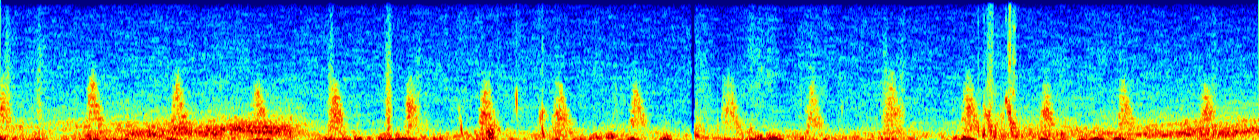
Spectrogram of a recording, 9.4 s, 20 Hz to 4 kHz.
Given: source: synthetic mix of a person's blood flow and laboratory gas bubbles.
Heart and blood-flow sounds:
Doppler ultrasound of blood flow; subclavian vein
3.42-3.50 s: bubbles
3.71-3.76 s: bubbles
3.83-3.91 s: bubbles
4.03-4.22 s: bubbles
7.30-7.66 s: bubbles
From the record:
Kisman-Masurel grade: 211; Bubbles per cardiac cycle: several, 3 to 8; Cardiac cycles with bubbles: 1 to 10%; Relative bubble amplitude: barely perceptible (0.100 to 0.250); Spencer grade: 1 (occasional bubble signal discernible with the cardiac motion signal, with majority of cardiac periods free of bubbles); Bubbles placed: anywhere in the cardiac cycle

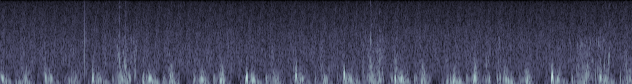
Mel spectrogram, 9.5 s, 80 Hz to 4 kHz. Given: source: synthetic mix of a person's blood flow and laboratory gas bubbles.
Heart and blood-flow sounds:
Doppler ultrasound of blood flow; precordium
1.74-2.08 s: bubbles
5.42-5.78 s: bubbles
5.83-6.09 s: bubbles
7.04-7.13 s: bubbles
7.24-7.37 s: bubbles
7.41-7.60 s: bubbles
8.57-9.17 s: bubbles
From the record:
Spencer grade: 2 (many but less than half of the cardiac periods contain bubble signals, singularly or in groups); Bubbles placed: anywhere in the cardiac cycle

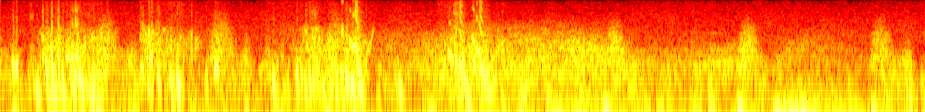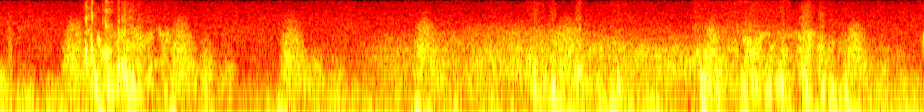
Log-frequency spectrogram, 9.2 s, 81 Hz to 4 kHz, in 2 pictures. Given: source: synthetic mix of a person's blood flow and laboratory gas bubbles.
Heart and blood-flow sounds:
Doppler ultrasound of blood flow; subclavian vein
0.02-0.58 s: bubbles
0.70-1.13 s: bubbles
1.32-1.88 s: bubbles
1.96-2.06 s: bubbles
2.17-2.55 s: bubbles
5.01-5.53 s: bubbles
7.24-7.43 s: bubbles
7.49-7.56 s: bubbles
7.67-7.76 s: bubbles
8.08-8.82 s: bubbles
9.21-9.25 s: bubbles
From the record:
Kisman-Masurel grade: 233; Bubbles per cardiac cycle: several, 3 to 8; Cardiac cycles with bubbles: 50 to 99%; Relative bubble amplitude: loud (0.450 to 0.775); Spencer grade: 3 (all of the cardiac periods contain showers or single bubble signals, but not dominating or overriding the cardiac motion signals); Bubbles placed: anywhere in the cardiac cycle

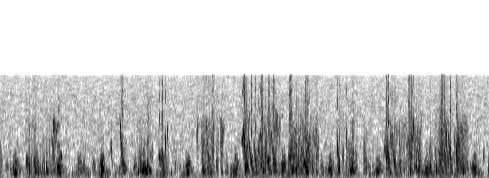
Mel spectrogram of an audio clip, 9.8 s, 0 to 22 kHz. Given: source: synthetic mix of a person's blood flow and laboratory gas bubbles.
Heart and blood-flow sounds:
Doppler ultrasound of blood flow; precordium
0.00-0.05 s: bubbles
0.49-1.24 s: bubbles
1.65-1.71 s: bubbles
2.18-2.27 s: bubbles
2.38-2.54 s: bubbles
2.72-3.06 s: bubbles
3.13-3.53 s: bubbles
3.90-3.97 s: bubbles
4.00-4.49 s: bubbles
4.81-5.62 s: bubbles
5.72-6.38 s: bubbles
6.71-7.16 s: bubbles
7.24-7.36 s: bubbles
7.64-8.44 s: bubbles
8.56-9.35 s: bubbles
9.65-9.70 s: bubbles
9.72-9.79 s: bubbles
From the record:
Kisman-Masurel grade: 342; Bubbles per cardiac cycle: rolling drumbeat, 9 or more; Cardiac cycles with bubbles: 100%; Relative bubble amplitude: moderate (0.250 to 0.450); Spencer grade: 3 (all of the cardiac periods contain showers or single bubble signals, but not dominating or overriding the cardiac motion signals); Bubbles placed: only in the low amplitude regions of the cardiac cycle

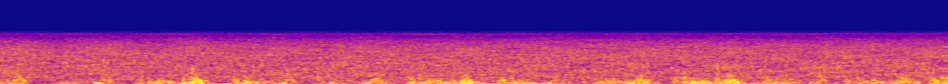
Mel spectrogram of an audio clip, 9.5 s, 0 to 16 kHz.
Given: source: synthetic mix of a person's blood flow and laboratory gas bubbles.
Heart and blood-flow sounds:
Doppler ultrasound of blood flow; precordium
3.13-3.27 s: bubbles
From the record:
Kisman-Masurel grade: 121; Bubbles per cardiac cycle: 1 to 2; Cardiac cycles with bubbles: 10 to 50%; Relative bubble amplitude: barely perceptible (0.100 to 0.250); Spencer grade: 2 (many but less than half of the cardiac periods contain bubble signals, singularly or in groups); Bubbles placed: anywhere in the cardiac cycle

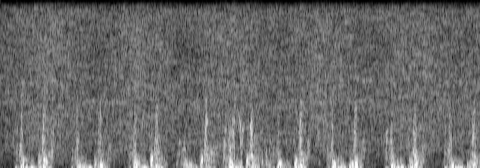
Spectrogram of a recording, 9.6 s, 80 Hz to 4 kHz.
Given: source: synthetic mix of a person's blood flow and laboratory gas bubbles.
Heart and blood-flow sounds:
Doppler ultrasound of blood flow; precordium
4.56-4.90 s: bubbles
4.95-5.46 s: bubbles
From the record:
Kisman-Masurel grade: 211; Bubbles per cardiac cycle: several, 3 to 8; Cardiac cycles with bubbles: 1 to 10%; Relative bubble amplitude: barely perceptible (0.100 to 0.250); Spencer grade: 1 (occasional bubble signal discernible with the cardiac motion signal, with majority of cardiac periods free of bubbles); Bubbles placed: only in the low amplitude regions of the cardiac cycle

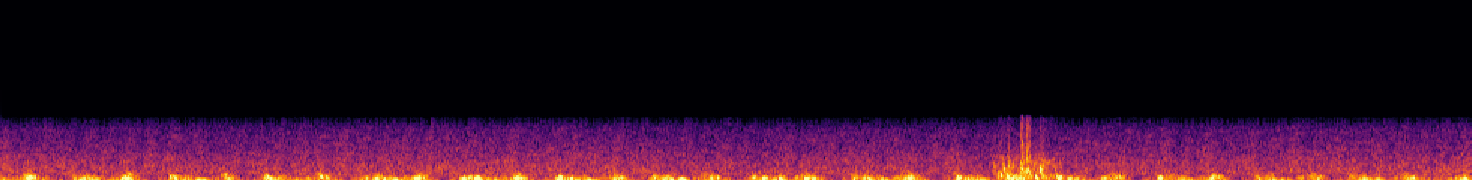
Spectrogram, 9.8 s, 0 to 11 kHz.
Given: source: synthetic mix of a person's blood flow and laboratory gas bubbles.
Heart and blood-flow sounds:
Doppler ultrasound of blood flow; precordium
6.60-7.08 s: bubbles
From the record:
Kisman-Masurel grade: 213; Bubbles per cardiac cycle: several, 3 to 8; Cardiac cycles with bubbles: 1 to 10%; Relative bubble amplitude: loud (0.450 to 0.775); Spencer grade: 1 (occasional bubble signal discernible with the cardiac motion signal, with majority of cardiac periods free of bubbles); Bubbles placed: anywhere in the cardiac cycle

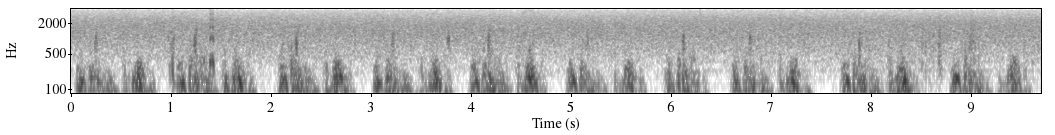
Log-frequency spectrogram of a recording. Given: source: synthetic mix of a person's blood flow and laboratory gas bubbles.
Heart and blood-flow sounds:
Doppler ultrasound of blood flow; precordium
0.96-1.06 s: bubbles
1.27-1.47 s: bubbles
3.75-3.80 s: bubbles
4.16-4.23 s: bubbles
4.51-4.65 s: bubbles
From the record:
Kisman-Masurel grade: 222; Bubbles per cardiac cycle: several, 3 to 8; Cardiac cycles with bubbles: 10 to 50%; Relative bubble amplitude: moderate (0.250 to 0.450); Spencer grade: 2 (many but less than half of the cardiac periods contain bubble signals, singularly or in groups); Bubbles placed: only in the low amplitude regions of the cardiac cycle

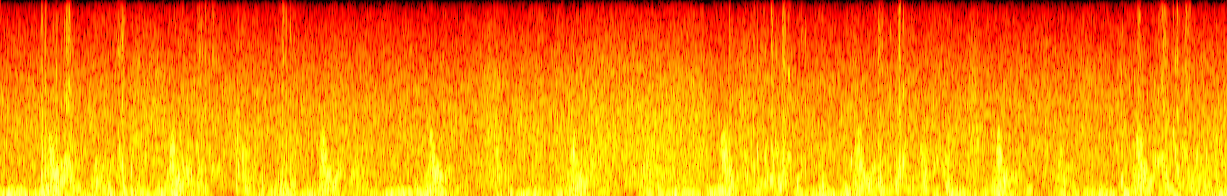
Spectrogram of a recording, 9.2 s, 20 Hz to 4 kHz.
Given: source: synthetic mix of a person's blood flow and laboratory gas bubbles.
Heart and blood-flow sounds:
Doppler ultrasound of blood flow; precordium
0.28-0.66 s: bubbles
0.68-1.03 s: bubbles
1.30-1.69 s: bubbles
1.72-2.01 s: bubbles
2.04-2.25 s: bubbles
5.29-5.54 s: bubbles
5.57-6.06 s: bubbles
6.14-6.22 s: bubbles
6.34-6.46 s: bubbles
6.50-7.20 s: bubbles
8.38-9.21 s: bubbles
From the record:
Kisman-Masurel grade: 332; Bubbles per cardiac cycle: rolling drumbeat, 9 or more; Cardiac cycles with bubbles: 50 to 99%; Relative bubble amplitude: moderate (0.250 to 0.450); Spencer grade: 3 (all of the cardiac periods contain showers or single bubble signals, but not dominating or overriding the cardiac motion signals); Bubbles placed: anywhere in the cardiac cycle

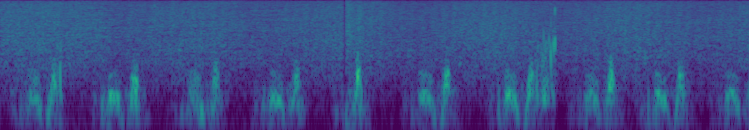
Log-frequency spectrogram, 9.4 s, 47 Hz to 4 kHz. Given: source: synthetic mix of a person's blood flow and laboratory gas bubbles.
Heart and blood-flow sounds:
Doppler ultrasound of blood flow; precordium
0.71-0.80 s: bubbles
6.67-6.98 s: bubbles
From the record:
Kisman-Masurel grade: 122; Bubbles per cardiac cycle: 1 to 2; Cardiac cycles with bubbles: 10 to 50%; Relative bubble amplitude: moderate (0.250 to 0.450); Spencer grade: 2 (many but less than half of the cardiac periods contain bubble signals, singularly or in groups); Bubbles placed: only in the low amplitude regions of the cardiac cycle

